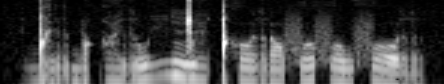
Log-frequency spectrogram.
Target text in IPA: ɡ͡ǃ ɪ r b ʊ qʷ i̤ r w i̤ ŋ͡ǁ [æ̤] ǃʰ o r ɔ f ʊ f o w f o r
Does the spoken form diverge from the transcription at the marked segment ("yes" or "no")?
yes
